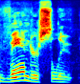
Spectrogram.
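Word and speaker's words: Joran van der Sloot: now that is Jordan vandersloot yo is that how you pronounce it like urine like urine yeah well that's honestly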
